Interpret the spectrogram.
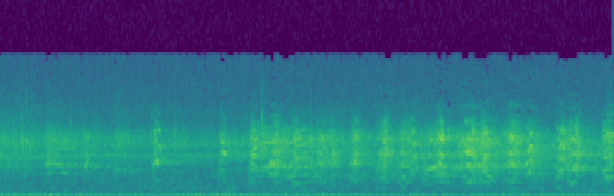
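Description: Birds calling in short, high, falling chirps, repeated several times a second in places, over a steady low rumble.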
